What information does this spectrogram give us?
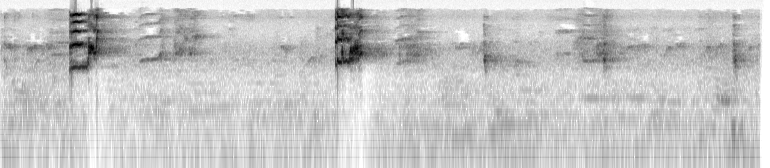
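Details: Lovebirds voicing: two harsh, piercing shrieks two seconds apart, followed by softer scattered chirps over a low background rumble.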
